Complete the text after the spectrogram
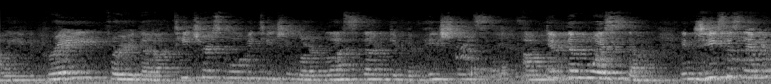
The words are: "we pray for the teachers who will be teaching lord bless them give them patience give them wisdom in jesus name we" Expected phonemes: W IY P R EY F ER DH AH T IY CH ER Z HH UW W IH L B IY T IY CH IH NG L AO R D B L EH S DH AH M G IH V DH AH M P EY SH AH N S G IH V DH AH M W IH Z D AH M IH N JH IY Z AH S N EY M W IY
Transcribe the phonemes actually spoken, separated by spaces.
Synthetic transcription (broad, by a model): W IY P R EY F ER DH AH T IY CH ER Z W IH L B IY T IY CH IH NG L AO R D B L EH S DH AH M G IH V DH AH M P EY SH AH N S G IH V DH AH M W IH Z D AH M IH N JH IY Z AH S N EY M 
